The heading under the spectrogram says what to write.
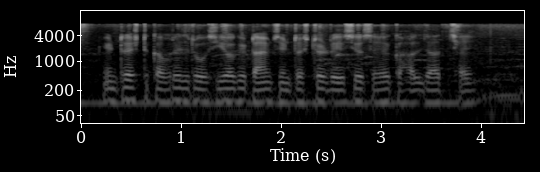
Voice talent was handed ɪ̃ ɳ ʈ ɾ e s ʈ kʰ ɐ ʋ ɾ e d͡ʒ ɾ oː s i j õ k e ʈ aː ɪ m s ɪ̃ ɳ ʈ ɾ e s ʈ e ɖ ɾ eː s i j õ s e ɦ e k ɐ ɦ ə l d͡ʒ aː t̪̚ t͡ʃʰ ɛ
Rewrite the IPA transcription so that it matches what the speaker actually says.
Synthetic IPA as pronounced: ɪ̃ ɳ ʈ ɾ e s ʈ k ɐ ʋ ɾ e d͡ʒ ɾ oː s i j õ k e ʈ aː ɪ m s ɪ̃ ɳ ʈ ɾ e s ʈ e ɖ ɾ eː s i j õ s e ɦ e k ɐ ɦ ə l d͡ʒ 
